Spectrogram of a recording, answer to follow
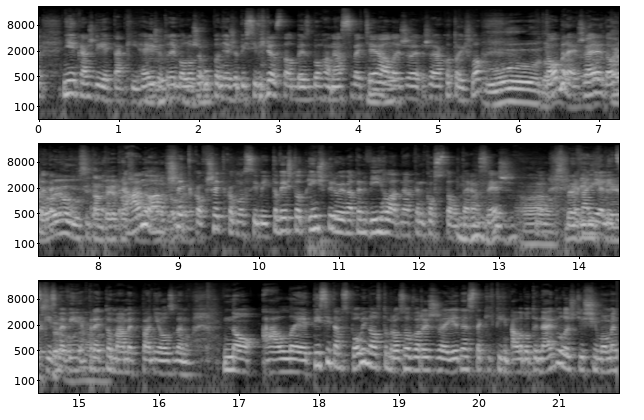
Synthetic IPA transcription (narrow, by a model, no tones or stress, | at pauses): ɛ | ɲɪɛkaʒd̪iːjɛt̪akʰiːɦɛjʒɛt̪ɔɲɛbɔlɔʒɛʔuːpl̩ɲɛʒɛbisiʋiɾast̪albɛzbɔɦanasʋɛcɛalɛʒɛʒɛakɔt̪ɔiʃlɔ | d̪ɔbɾɛʒɛd̪ɔbɾɛt̪usit̪ampɛaːnɔanɔfʃɛt̪kɔfʃɛt̪kɔmusiːbic̚t̪ɔʋɪɛʃt̪ɔʔinʃpiɾujɛmat̪ɛnʋiːɦlad̪nat̪ɛnkɔst̪ɔlt̪ɛɾazʋɪɛʃ | ɛʋaɲnɪɛlit͡skizmɛʋipɾɛt̪ɔmaːmɛfpaɲiɔzʋɛnu | nɔʔalɛt̪isit̪amspɔmiːnalft̪ɔmɾɔzɦɔʋɔɾɛʒɛjɛd̪ɛnst̪akiːxt̪iːɣʔalɛbɔt̪ɛnːajd̪ʊɔlɛʒicɛjʃiːmɔmɛn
